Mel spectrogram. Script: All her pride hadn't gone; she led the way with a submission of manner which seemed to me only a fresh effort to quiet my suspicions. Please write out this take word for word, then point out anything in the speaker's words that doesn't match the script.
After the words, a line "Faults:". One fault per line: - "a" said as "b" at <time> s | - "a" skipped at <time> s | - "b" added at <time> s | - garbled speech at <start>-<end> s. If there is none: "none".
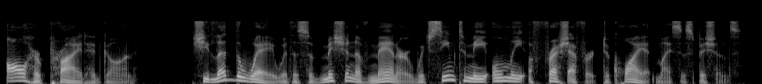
All her pride had gone; she led the way with a submission of manner which seemed to me only a fresh effort to quiet my suspicions.
Faults:
- "hadn't" said as "had" at 0.9 s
